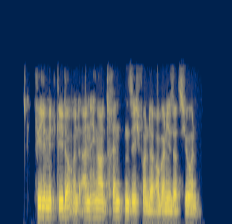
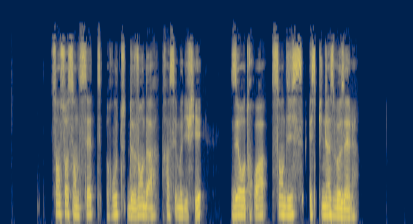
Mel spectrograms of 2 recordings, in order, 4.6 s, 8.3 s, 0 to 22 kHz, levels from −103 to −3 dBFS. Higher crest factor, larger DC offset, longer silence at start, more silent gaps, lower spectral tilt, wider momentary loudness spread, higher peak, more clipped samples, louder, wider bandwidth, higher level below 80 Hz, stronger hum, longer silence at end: about the same, 16 dB vs 18 dB; neither; second, 0.45 s vs 1.05 s; second, none vs 4.41-4.59 s; about the same, -5 dB/octave vs -4 dB/octave; second, 4 LU vs 10 LU; about the same, -2 dBFS vs -2 dBFS; neither; about the same, -17 LUFS vs -18 LUFS; second, 7.2 kHz vs 14 kHz; about the same, -56 dBFS vs -54 dBFS; neither; second, 0.7 s vs 1.15 s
